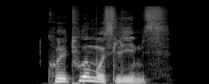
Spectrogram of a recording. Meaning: 1. first-person singular genitive of Kulturmuslim 2. plural of Kulturmuslim
- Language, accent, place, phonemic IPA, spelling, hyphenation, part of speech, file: German, Germany, Berlin, /kʊlˈtuːɐ̯muslims/, Kulturmuslims, Kul‧tur‧mus‧lims, noun, De-Kulturmuslims.ogg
